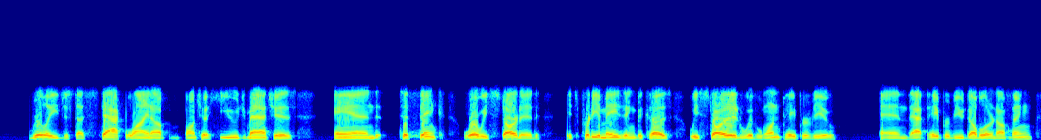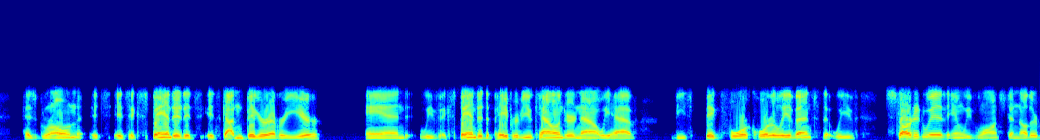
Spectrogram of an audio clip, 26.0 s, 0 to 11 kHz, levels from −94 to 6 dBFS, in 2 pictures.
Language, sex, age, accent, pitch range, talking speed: English, male, 40-59, American, 95-115 Hz, 150 wpm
